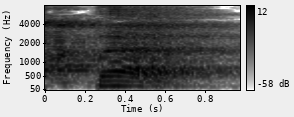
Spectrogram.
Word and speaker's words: akbar: Nomor 4, menggunakan lafaz akbar, namanya takbiratul ihram. Nomor 5, urut atau tertib, ya, di antara dua lafaz dalam pengucapan Allahu Akbar.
